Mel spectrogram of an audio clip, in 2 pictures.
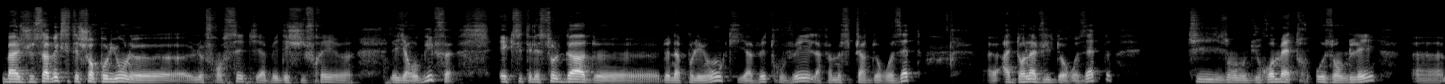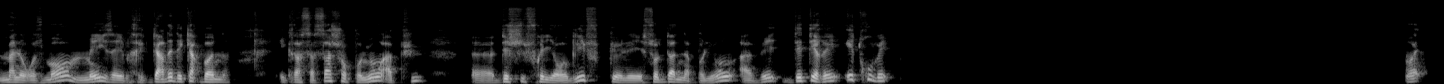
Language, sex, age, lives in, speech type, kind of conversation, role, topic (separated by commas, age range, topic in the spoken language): French, male, 50-54, France, conversation, podcast, guest, Quel voyage a changé ta vision du monde ?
